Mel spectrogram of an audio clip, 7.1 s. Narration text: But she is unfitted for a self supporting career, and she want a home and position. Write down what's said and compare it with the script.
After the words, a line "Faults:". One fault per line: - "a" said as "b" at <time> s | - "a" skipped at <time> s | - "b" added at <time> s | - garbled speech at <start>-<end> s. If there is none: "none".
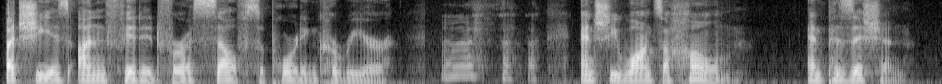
But she is unfitted for a self supporting career, and she wants a home and position.
Faults:
- "want" said as "wants" at 4.6 s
